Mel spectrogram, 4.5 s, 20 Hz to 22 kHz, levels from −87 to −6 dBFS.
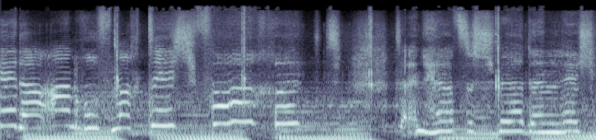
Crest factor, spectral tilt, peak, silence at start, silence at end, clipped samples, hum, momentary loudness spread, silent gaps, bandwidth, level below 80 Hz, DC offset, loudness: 16 dB; -4 dB/octave; -2 dBFS; 0 s; 0 s; under 0.1%; none; 6 LU; none; 18 kHz; -26 dBFS; 0.1%; -18 LUFS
